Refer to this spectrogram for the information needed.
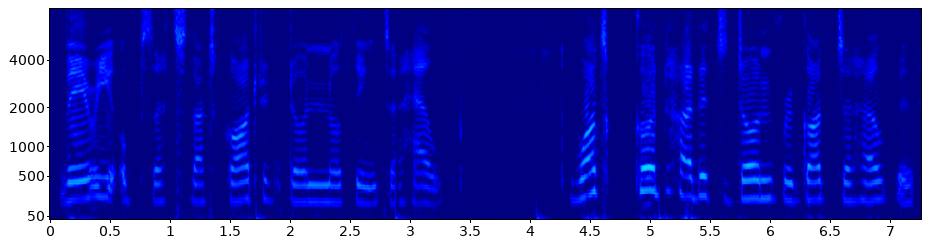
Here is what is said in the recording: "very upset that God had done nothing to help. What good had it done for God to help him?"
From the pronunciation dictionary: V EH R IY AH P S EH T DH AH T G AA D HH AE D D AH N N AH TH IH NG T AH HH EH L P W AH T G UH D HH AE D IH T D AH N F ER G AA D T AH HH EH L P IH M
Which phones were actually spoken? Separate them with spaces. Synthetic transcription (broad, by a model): V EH R IY AH P S EH T DH AH T G AA D HH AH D D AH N N AH TH IH NG T AH HH EH L P W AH T G UH D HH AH D IH T D AH N F ER G AA D T AH HH EH L P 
